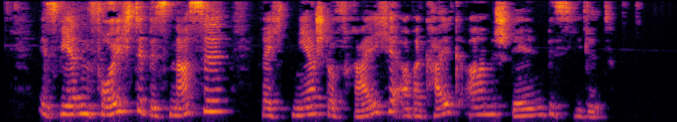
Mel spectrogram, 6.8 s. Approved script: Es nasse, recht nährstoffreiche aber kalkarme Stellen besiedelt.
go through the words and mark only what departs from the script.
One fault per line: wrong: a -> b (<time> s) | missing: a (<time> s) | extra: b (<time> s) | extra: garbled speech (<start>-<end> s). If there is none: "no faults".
extra: werden feuchte bis (0.6 s)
